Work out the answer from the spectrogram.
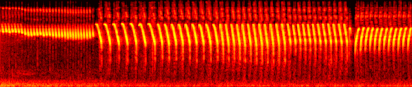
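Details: Canary singing as a lure to get another canary to respond: a steady high buzzing trill, then an extended very rapid pulsed trill of bright repeated notes, switching after a short break to another fast trill.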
